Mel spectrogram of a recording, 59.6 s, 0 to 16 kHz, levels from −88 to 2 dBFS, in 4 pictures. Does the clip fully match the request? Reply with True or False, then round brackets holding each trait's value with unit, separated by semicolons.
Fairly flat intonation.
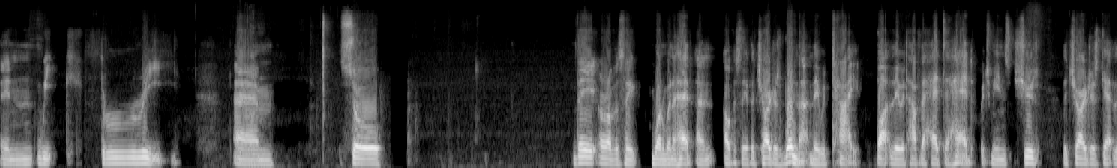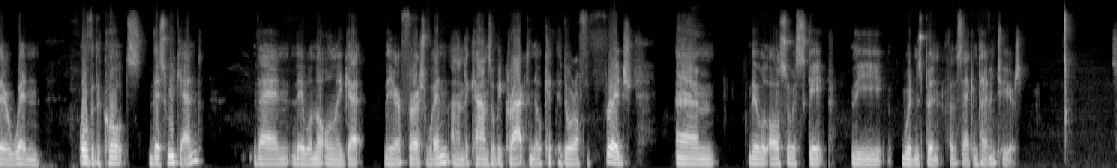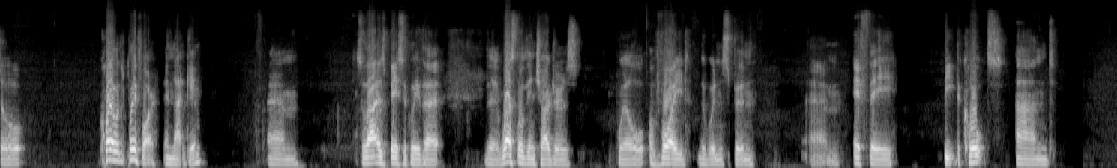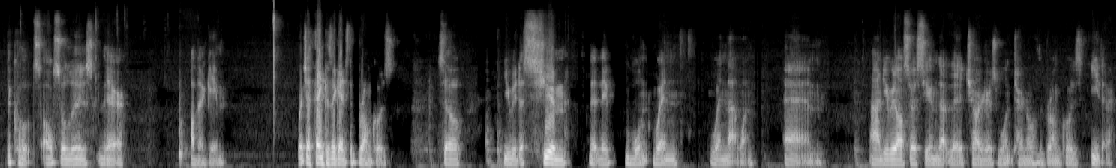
True (2.2 semitones)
